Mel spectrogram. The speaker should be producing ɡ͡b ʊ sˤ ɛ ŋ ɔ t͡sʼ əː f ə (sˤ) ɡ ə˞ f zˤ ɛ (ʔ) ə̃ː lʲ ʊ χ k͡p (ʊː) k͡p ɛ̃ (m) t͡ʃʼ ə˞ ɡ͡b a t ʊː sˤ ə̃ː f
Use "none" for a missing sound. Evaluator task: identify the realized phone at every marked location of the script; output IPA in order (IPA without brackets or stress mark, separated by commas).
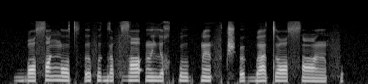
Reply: none, ʔ, ʊː, f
